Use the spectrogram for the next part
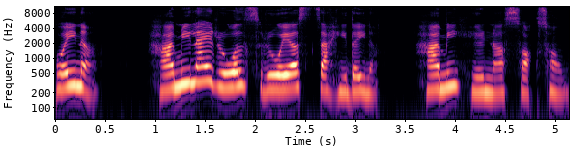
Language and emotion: Nepali, neutral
